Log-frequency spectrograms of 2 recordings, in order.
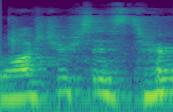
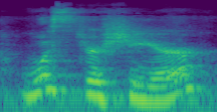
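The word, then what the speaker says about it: Worcestershire: That is the right way to say that. It's not wash your sister. It's worcershar in that.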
